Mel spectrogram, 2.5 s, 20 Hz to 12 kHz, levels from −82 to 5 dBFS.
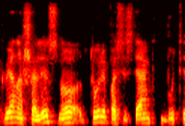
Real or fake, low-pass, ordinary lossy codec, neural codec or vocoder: real; 10.8 kHz; MP3, 64 kbps; none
